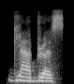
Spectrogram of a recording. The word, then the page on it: glabrous: Indian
